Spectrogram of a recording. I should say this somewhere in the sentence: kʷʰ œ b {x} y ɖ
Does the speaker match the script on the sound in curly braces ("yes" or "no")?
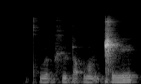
yes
